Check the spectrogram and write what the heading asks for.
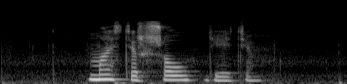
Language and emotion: Russian, neutral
